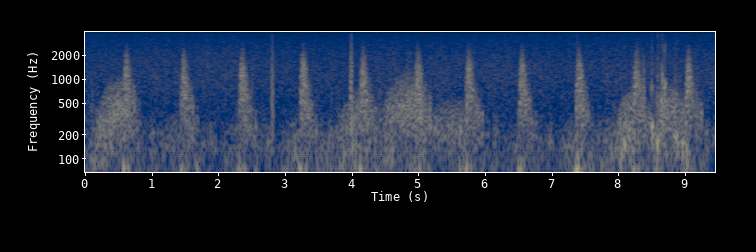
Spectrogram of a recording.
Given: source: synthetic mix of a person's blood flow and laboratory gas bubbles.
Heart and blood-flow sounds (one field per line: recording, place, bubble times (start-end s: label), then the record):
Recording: Doppler ultrasound of blood flow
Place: subclavian vein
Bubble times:
8.04-8.14 s: bubbles
8.48-8.72 s: bubbles
8.83-9.09 s: bubbles
From the record:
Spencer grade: 1 (occasional bubble signal discernible with the cardiac motion signal, with majority of cardiac periods free of bubbles)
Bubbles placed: anywhere in the cardiac cycle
